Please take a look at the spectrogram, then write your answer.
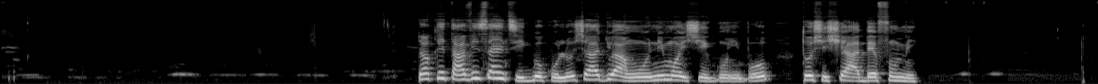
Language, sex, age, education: Yoruba, female, 60+, tertiary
